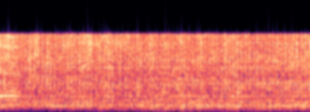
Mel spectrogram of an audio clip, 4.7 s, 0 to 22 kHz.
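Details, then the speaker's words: Suzuki DT 2.2 HP two-stroke outboard in a test tank, idling with a quick, even buzzing putter and no stumbles, running cleanly with the choke off. "That's it, that's ticking over now without any choke on."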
